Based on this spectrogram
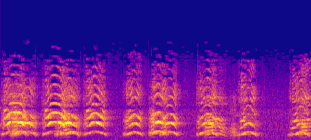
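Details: Loud, harsh, rounded cries from gulls in a Pacific city, about eight calls in three seconds, each rising then falling in pitch.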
